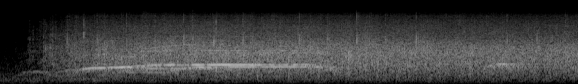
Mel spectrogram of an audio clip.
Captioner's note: trustees and audience cheer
